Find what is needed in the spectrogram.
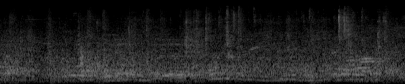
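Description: Low, repeated cooing bird calls over a soft murmur of voices, with a few light clicks.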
